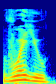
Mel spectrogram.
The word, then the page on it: voyou: francais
